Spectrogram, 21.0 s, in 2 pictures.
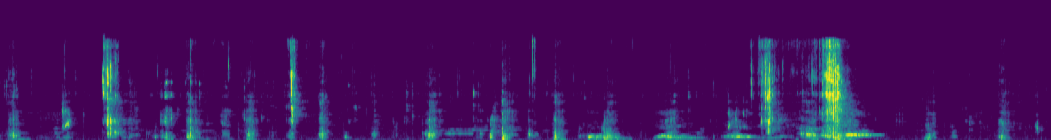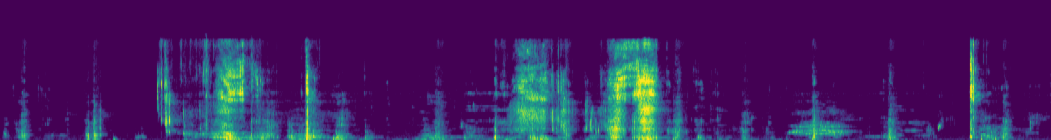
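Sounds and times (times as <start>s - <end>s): chewing and crunching crisp shells: 0.0s - 21.0s.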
